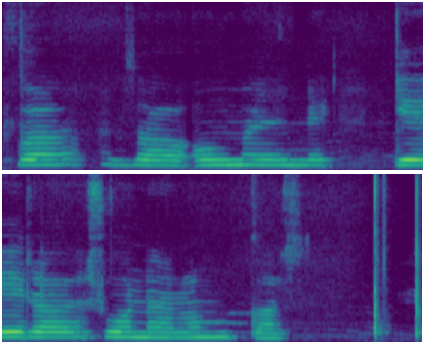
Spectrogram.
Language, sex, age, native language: Icelandic, male, 9, Icelandic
